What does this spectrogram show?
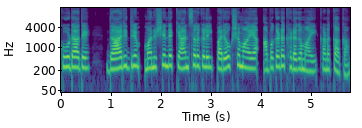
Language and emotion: Malayalam, neutral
